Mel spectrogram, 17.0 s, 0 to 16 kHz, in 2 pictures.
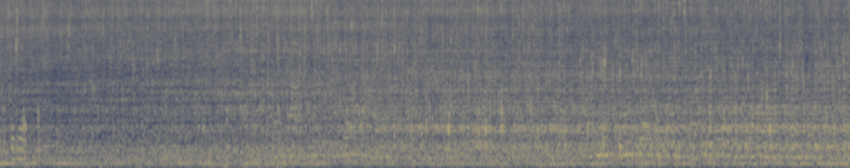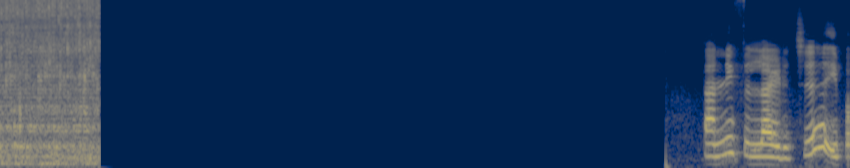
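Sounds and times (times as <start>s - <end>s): water gushing into washing machine: 0.0s - 9.5s.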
